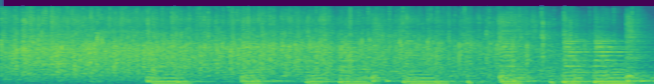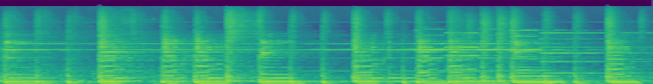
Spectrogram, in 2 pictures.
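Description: Audience applause welcoming a rock group, a dense clapping roar that continues as the band's music starts underneath and grows more prominent.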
